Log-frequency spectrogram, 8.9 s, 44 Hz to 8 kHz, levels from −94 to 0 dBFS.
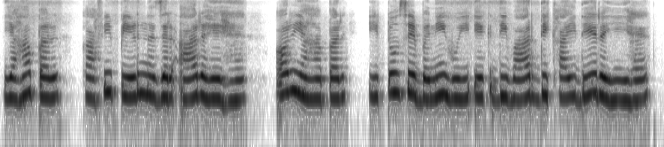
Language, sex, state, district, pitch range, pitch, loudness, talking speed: Hindi, female, Bihar, Bhagalpur, 245-270 Hz, 255 Hz, -17 LUFS, 140 wpm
